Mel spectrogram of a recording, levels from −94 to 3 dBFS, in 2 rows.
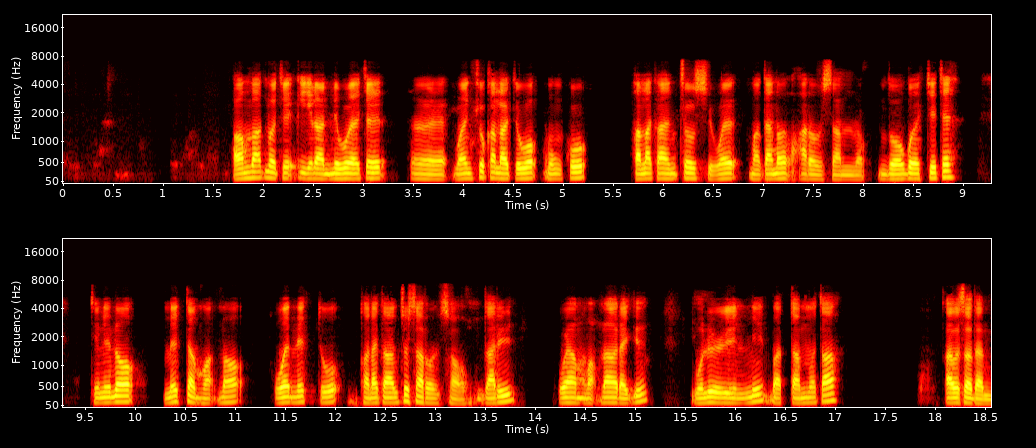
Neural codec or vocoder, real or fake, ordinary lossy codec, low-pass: codec, 16 kHz, 1 kbps, FunCodec, trained on Chinese and English, 50 frames a second; fake; AAC, 48 kbps; 7.2 kHz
